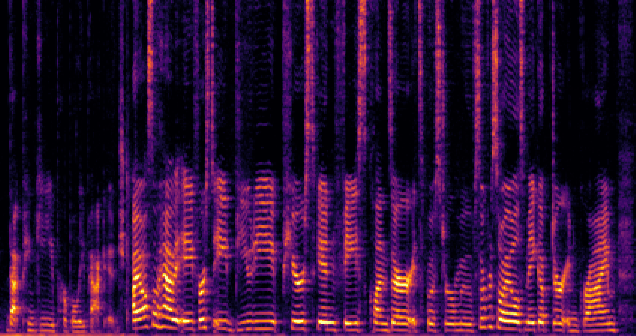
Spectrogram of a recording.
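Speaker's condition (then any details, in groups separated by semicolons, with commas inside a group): No condition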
